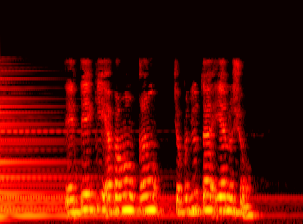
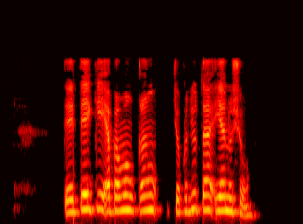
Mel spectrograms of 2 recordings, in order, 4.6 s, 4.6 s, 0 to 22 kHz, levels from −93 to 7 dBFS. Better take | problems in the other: second | background sound (Strum); 14 dB below the speech // room echo; dies away in 0.3 s

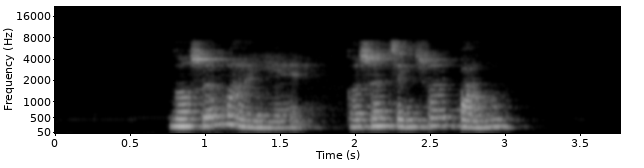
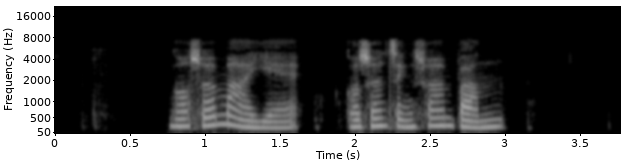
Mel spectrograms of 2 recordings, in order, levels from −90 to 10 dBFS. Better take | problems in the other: second | noise reduction (neural mask model DeepFilterNet 3)

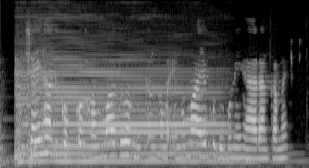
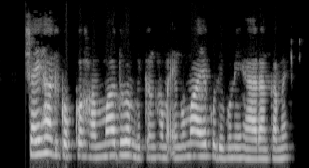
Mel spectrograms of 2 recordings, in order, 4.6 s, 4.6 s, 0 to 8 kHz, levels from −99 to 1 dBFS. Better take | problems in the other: second | background sound (Bowed string instrument); 4 dB below the speech

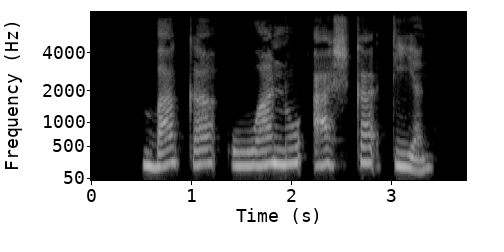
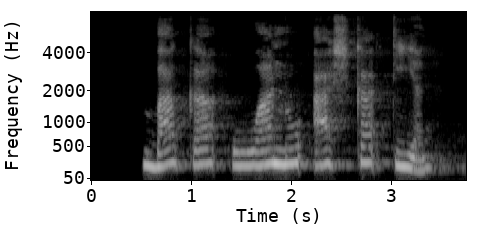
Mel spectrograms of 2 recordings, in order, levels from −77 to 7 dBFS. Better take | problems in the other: first | room echo; dies away in 1.1 s

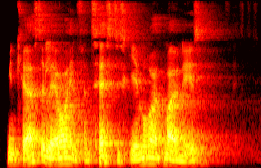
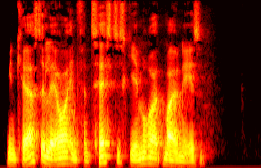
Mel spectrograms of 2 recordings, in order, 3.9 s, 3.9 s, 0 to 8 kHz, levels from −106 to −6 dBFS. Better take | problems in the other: second | room echo; dies away in 0.9 s

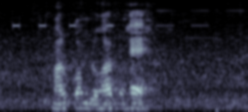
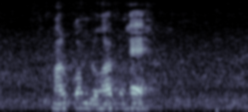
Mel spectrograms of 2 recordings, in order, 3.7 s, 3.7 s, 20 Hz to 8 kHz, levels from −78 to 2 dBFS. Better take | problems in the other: second | background sound (Alarm); 18 dB below the speech

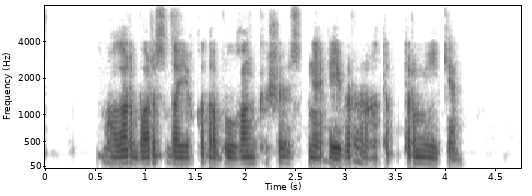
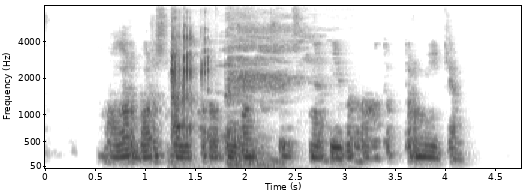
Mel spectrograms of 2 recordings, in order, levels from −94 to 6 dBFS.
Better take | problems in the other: first | noise reduction (classical method WPE with log-MMSE)

